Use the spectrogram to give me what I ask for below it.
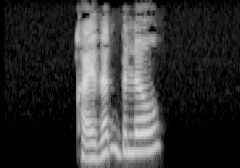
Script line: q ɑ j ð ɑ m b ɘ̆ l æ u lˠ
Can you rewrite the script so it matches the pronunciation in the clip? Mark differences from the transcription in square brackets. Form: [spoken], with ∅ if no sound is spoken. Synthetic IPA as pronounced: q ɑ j ð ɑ [n] b ɘ̆ l æ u lˠ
